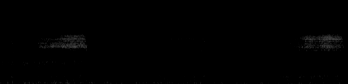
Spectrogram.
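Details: Owls at a nest in the early hours of April 7, 2016, at a rabbit delivery; two loud rasping screeches with a fainter one between, spread over a few seconds.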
